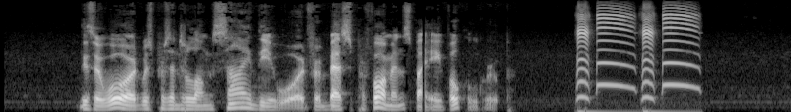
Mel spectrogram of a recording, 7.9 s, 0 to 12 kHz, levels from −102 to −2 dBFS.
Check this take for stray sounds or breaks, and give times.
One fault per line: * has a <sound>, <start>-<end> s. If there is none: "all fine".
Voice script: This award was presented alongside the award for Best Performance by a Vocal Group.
* has a dropout, 4.2-4.2 s
* has a squeak, 5.7-7.0 s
